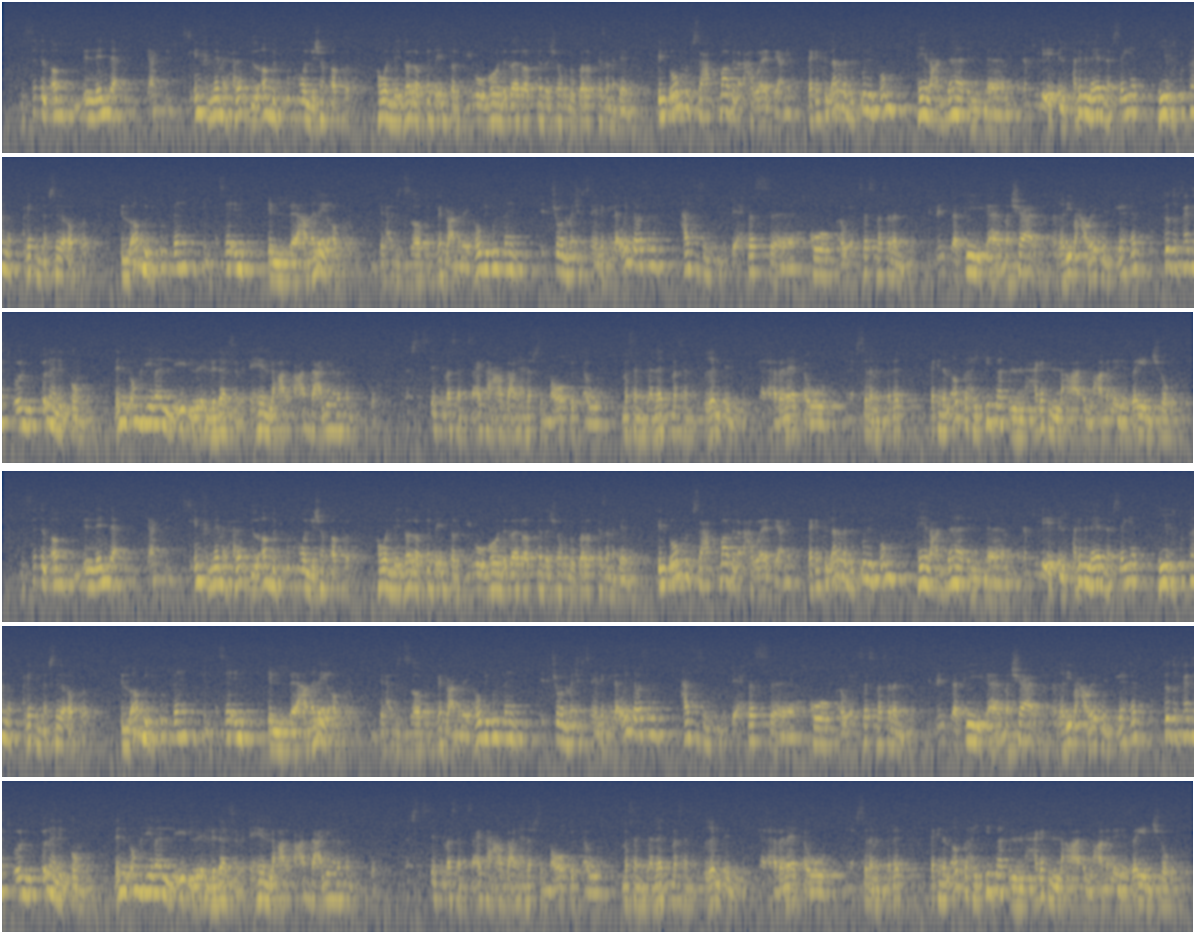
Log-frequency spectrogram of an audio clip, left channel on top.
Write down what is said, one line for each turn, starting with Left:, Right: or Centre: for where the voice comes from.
Left: بالذات
Right: مم.
Left: الاب لان لأن يعني في ال 90% من الحالات الاب بيكون هو اللي شاف اكتر هو اللي جرب كذا انترفيو وهو اللي جرب كذا شغل وجرب كذا مجال الام في ساعات في بعض الاوقات يعني لكن في الاغلب بتكون الام هي اللي عندها ال- زي ما تقولي ايه
Right: تشجيع
Left: الحاجات اللي هي النفسيه هي
Right: مم.
Left: بتكون فاهمه في الحاجات النفسيه اكتر الاب بيكون فاهم في المسائل العمليه
Right: العمليه
Left: اكتر
Right: مم.
Left: الح- بالظبط الحاجات العمليه هو بيكون فاهم الشغل ماشي ازاي لكن لو انت مثلا حاسس إن- باحساس آه، خوف او احساس مثلا ان انت في آه، مشاعر غريبه حواليك من تجاه ناس تقدر ساعتها تقول تقولها للام لان
Right: مم.
Left: الام هي بقى اللي ايه اللي اللي دارسه من هي اللي عارفه عدى عليها مثلا في في نفس السن مثلا ساعتها عدى عليها نفس المواقف او مثلا بنات مثلا بتغل كارهه بنات او منافسنا
Right: مم.
Left: من بنات لكن الاب هيفيد بقى في الحاجات الع... العمليه زي الشغل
